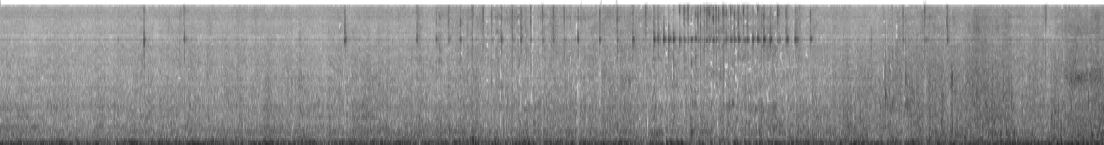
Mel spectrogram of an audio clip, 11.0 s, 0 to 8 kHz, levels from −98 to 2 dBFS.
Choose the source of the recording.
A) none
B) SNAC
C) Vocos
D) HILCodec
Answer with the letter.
D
